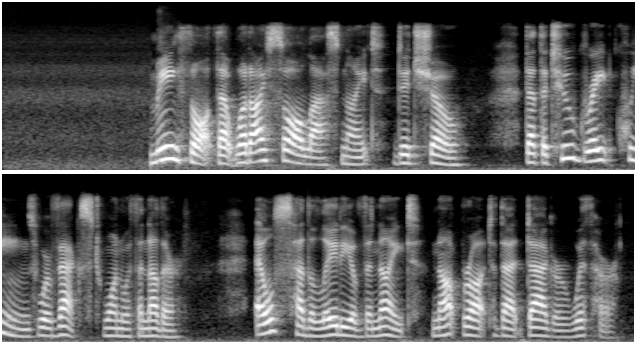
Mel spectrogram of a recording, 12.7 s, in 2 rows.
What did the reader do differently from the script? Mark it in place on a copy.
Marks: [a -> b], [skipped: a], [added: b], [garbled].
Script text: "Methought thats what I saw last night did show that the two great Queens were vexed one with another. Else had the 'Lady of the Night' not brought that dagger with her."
"Methought [thats -> that] what I saw last night did show that the two great Queens were vexed one with another. Else had the 'Lady of the Night' not brought that dagger with her."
